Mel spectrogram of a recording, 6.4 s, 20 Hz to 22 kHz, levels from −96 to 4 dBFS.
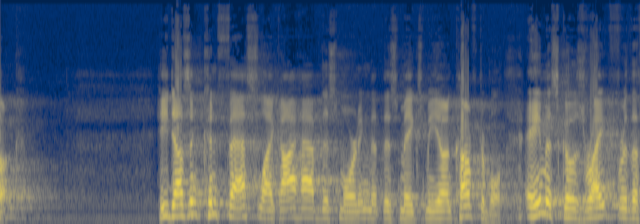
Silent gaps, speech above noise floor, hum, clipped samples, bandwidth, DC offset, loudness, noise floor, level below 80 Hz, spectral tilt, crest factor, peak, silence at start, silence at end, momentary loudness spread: none; 39 dB; 60 Hz at -50 dBFS; under 0.1%; 11.5 kHz; under 0.1%; -15 LUFS; -53 dBFS; -60 dBFS; -6.5 dB/octave; 16 dB; 0 dBFS; 0 s; 0 s; 10 LU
